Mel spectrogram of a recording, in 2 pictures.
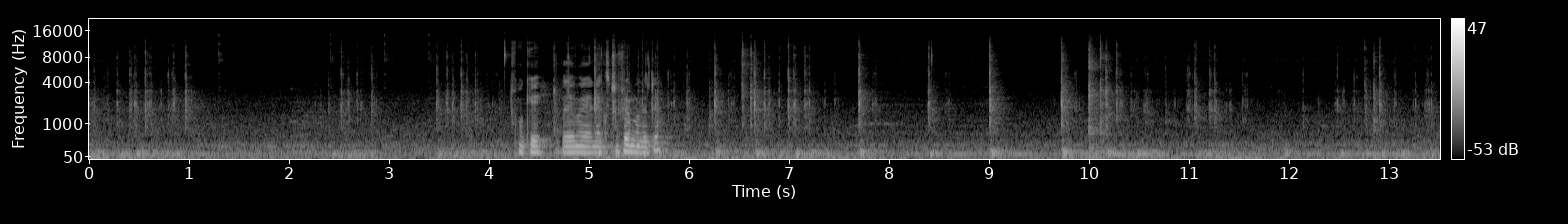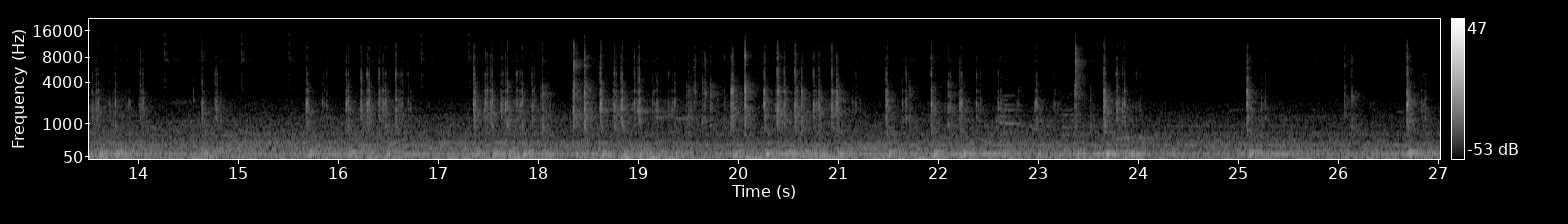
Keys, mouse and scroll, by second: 1.3 click, 2.9 click, 4.6 z, 6.5 Down, 14.3 click, 15.0 click, 16.8 click, 18.3 Left, 19.9 z, 21.2-24.4 typing.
